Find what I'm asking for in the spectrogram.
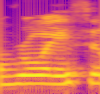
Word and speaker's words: Royce: So Royce, it like rhymes with choice.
